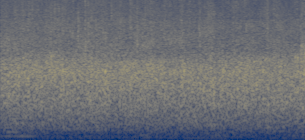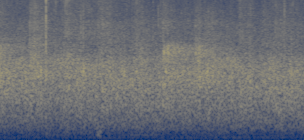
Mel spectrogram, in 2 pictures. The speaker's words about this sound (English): So I'm filled with joy and gratitude for the ministry of St. Columba's, your wonderful leaders, and I wonder if you might join me in giving a round of applause of gratitude to your good clergy and lay leaders, staff.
